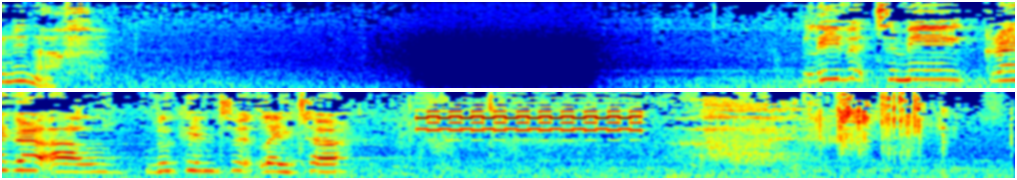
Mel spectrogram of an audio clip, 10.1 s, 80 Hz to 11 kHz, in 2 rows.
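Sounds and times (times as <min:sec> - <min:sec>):
speech: 0:00.0 - 0:00.6, 0:04.0 - 0:07.2
telephone ringing with a trilling electronic bell: 0:07.1 - 0:08.4.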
